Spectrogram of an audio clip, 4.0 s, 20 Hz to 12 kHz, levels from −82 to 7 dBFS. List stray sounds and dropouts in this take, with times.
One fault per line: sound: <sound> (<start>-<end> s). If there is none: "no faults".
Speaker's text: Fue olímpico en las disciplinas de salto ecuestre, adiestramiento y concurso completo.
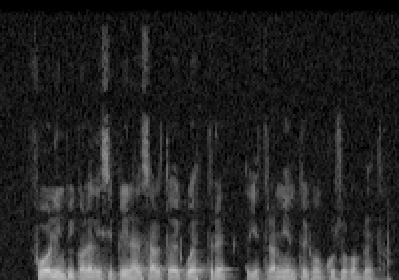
no faults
